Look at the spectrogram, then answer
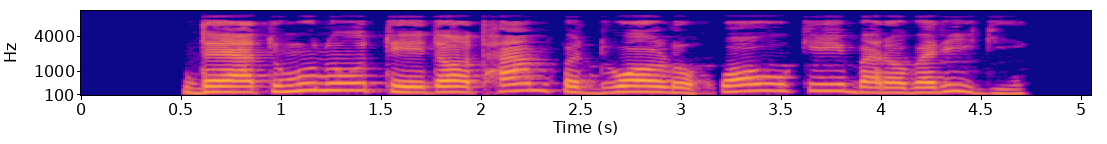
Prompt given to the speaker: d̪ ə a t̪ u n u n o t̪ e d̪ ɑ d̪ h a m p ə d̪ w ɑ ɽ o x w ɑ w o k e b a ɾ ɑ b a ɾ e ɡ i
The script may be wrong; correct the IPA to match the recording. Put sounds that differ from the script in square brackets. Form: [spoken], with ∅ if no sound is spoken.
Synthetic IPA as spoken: d̪ ə a t̪ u [m] u n o t̪ e d̪ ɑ d̪ h a m p ə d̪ w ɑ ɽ o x w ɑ w o k e b a ɾ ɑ b a ɾ e ɡ i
